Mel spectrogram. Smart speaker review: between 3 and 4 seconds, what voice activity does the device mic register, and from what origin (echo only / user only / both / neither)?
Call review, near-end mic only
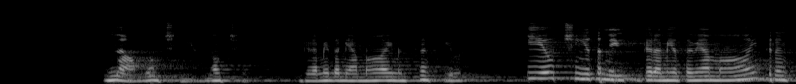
echo only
